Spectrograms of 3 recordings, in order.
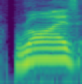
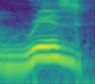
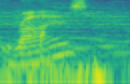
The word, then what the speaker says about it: Wryz: clarified with me that her name is pronounced rise and not Riz uh another Eden Adventure is yes it is pronounced rise uh I I had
